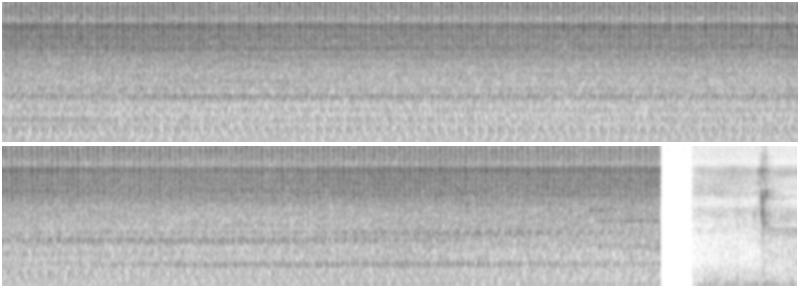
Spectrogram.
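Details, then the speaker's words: Honda Stream engine at idle, not yet revved. It runs smoothly and evenly with no knocking or odd noises: normal idle. The owner's complaint is a clunking knock that appears only when revved. "ini suara mesin dalam keadaan langsam ya jadi belum kita gas seperti ini suara mesinnya terdengar normal-normal saja tidak ada keanehan sama sekali ya"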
